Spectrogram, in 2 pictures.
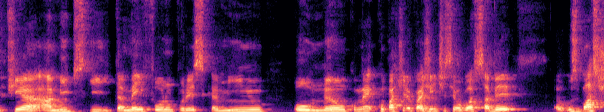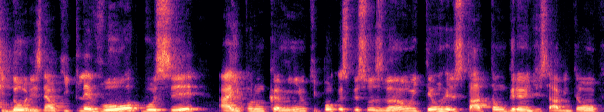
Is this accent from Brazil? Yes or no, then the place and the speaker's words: yes; Minas Gerais, Brazil; Eu sou mineiro também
